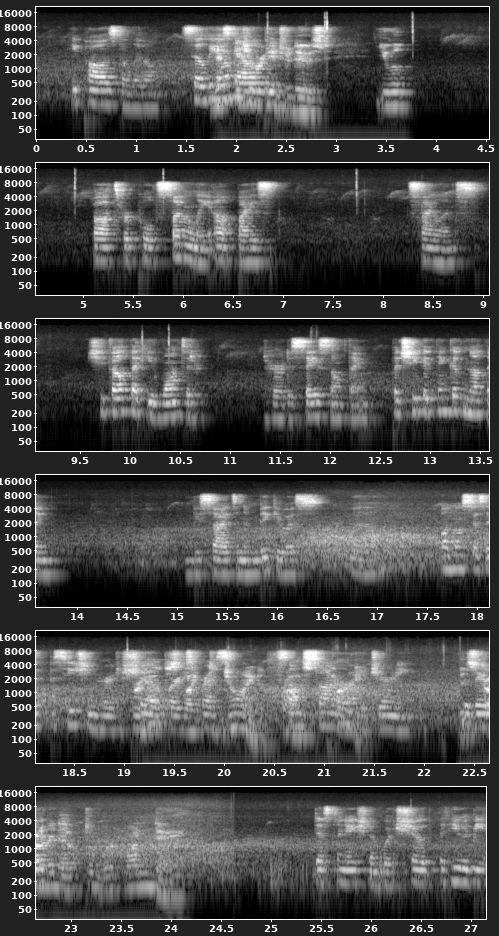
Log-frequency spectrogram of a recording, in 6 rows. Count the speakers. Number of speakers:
2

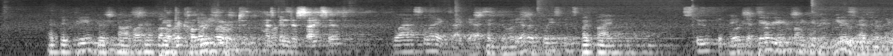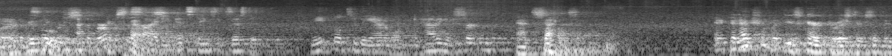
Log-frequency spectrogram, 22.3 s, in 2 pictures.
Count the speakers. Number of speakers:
3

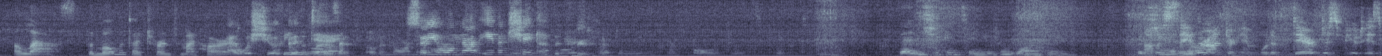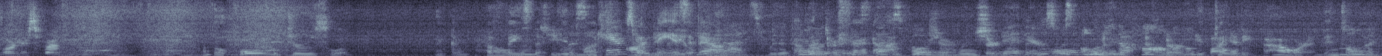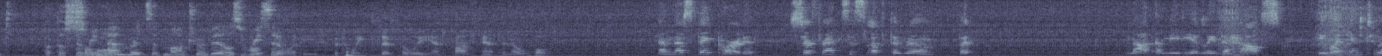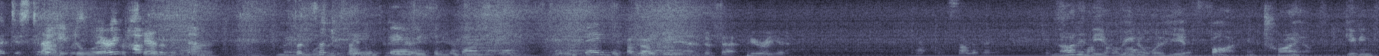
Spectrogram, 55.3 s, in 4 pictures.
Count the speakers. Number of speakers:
9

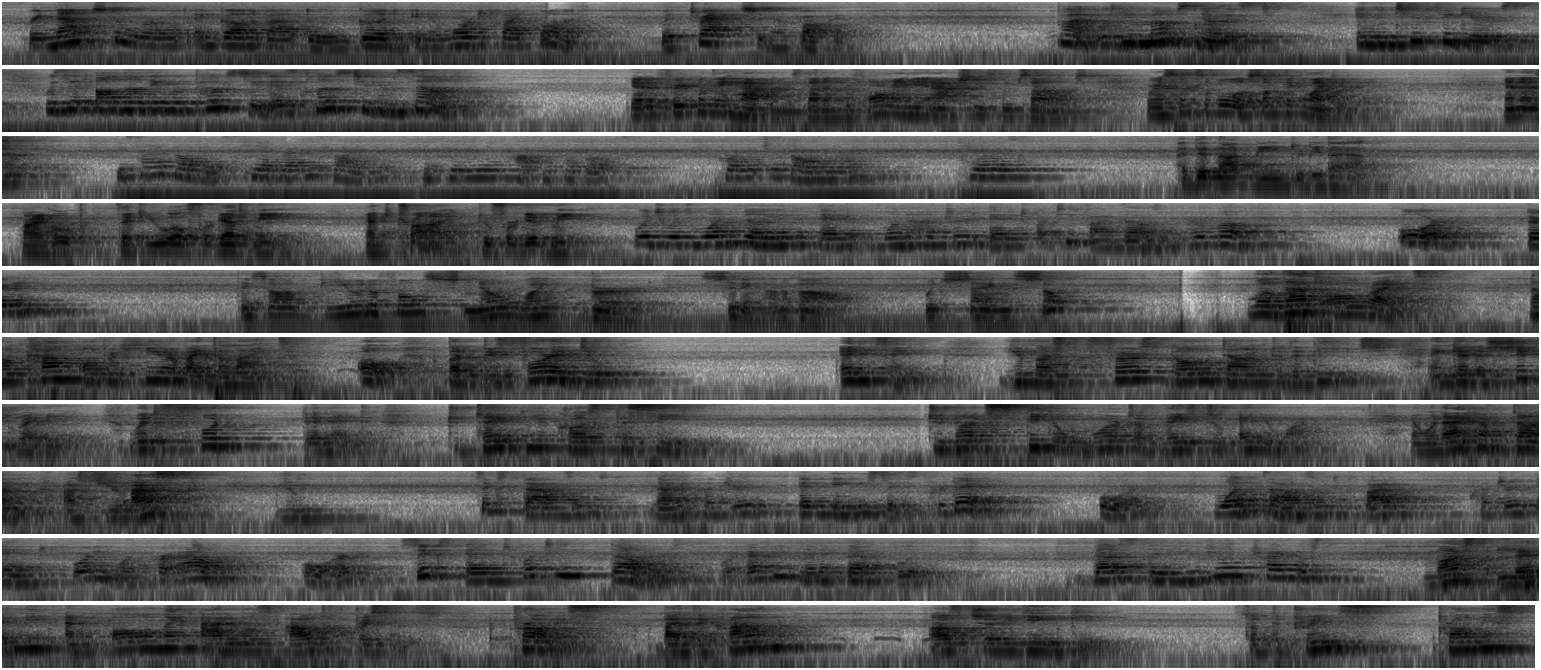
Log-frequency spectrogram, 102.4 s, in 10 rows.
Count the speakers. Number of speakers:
8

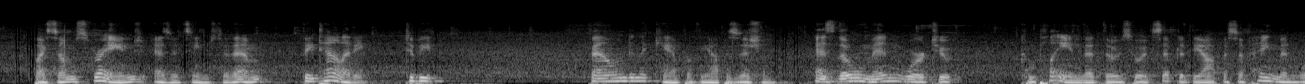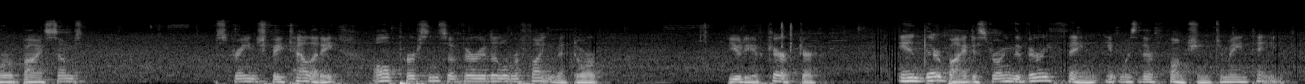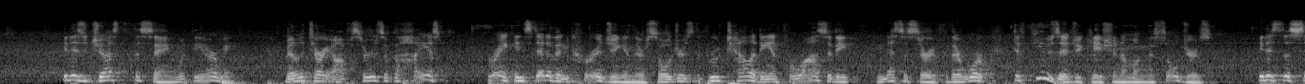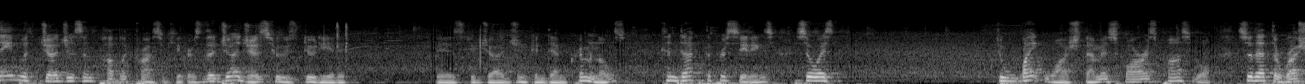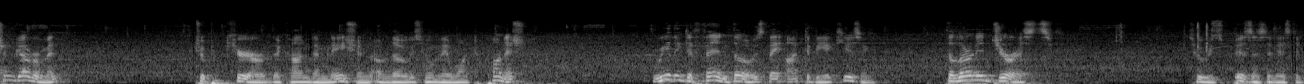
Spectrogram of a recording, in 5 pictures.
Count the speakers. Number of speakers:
1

